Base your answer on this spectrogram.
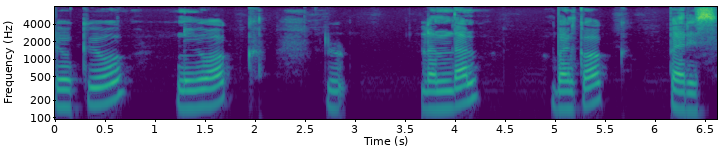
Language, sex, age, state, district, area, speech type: Hindi, male, 30-45, Uttar Pradesh, Ghazipur, rural, spontaneous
